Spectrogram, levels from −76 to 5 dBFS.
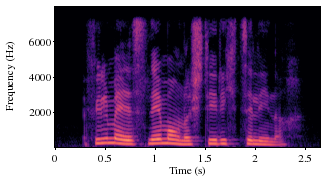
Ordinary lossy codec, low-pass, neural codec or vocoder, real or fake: none; 7.2 kHz; vocoder, 44.1 kHz, 128 mel bands, Pupu-Vocoder; fake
